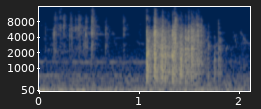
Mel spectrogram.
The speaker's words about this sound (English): Yeah, roll to help. Which dice are going to be nice to me today? I'm going to try you and you.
